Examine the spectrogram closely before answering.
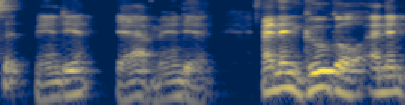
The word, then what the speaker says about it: Mandiant: Is that how you pronounce it? Mandiant? Yeah, Mandiant.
